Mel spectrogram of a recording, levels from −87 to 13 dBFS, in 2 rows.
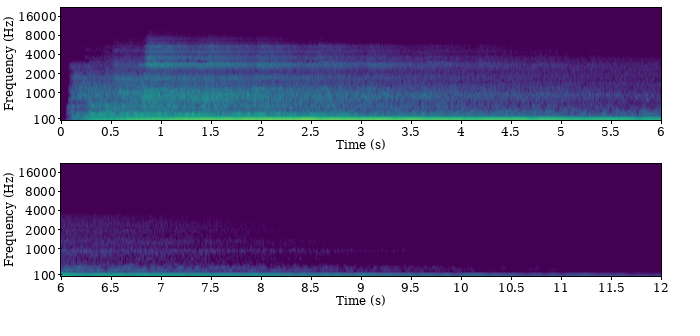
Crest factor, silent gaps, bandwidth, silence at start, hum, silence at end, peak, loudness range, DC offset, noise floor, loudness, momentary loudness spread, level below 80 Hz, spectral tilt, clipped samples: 14 dB; none; 4.6 kHz; 0.2 s; none; 3.9 s; -8 dBFS; 21 LU; under 0.1%; -72 dBFS; -21 LUFS; 23 LU; -20 dBFS; -9 dB/octave; under 0.1%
